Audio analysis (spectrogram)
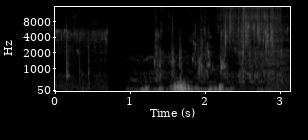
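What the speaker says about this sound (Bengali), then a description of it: "তো চলো গাছে জলটা দিয়ে নিই।" Water from a bucket poured onto garden plants, a soft splashing and trickling that starts after a brief silence and continues unevenly, fairly quiet and close.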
